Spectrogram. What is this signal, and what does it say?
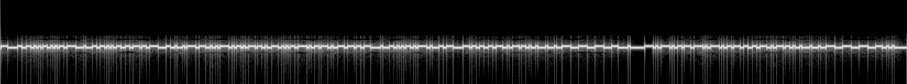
RTTY, about 45.45 baud. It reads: MISSOURI OPENED AS A MUSEUM IN 1999. IN 1999,
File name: fsk170 / battleshipnj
